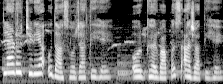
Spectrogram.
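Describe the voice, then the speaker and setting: A woman's voice: medium pitch, big pitch swings, slow, over music. A woman narrating a scripted children's story.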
